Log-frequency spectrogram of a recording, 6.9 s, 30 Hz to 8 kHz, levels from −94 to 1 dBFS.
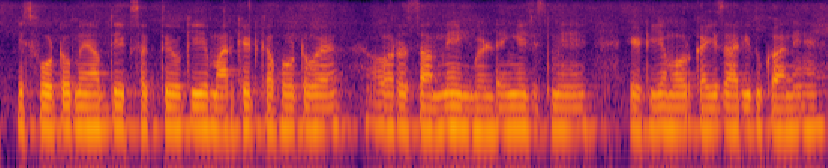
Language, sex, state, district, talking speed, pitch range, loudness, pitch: Hindi, male, Bihar, Saran, 215 wpm, 115-120 Hz, -26 LUFS, 115 Hz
